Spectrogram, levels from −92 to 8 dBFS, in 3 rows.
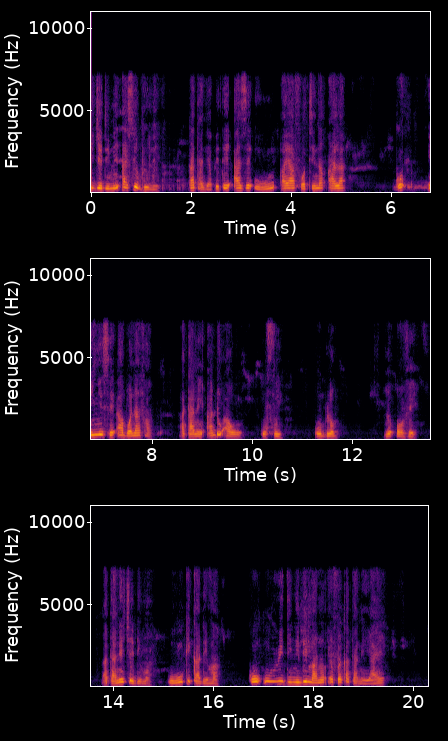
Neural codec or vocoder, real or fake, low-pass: codec, 16 kHz, 4 kbps, FreqCodec, smaller model; fake; 7.2 kHz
